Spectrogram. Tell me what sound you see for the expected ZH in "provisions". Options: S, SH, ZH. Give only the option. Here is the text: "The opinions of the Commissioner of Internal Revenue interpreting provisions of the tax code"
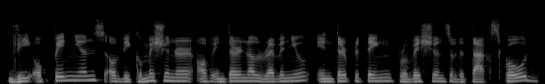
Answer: SH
